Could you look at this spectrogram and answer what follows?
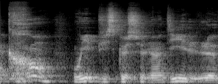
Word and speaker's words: Craon: et je suis à Cran. Oui, puisque ce lundi, le quintet se dispute à Craon, ou plutôt à Cran, lorsqu'on prononce bien le nom de cette ville.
